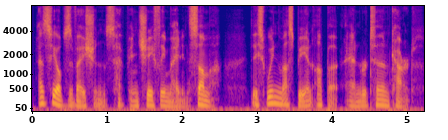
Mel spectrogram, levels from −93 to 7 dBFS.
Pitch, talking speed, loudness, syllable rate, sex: 105 Hz, 205 wpm, -20 LUFS, 5.9 syllables/s, male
